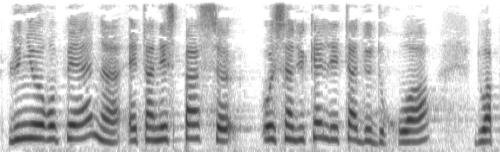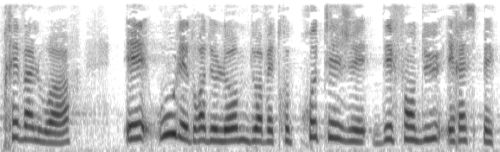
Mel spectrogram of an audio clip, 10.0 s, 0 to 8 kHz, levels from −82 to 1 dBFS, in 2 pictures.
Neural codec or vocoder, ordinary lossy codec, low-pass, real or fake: none; none; 7.2 kHz; real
